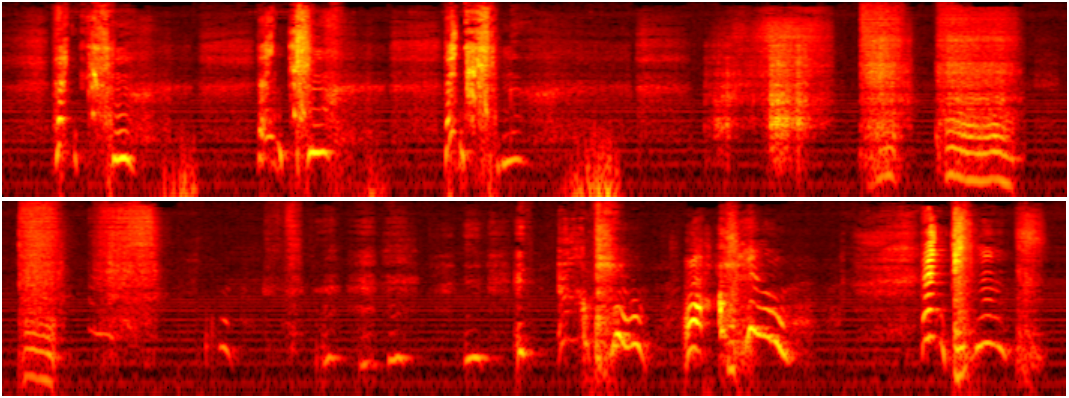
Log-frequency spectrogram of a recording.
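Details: Adult with a congested head cold: a run of repeated sneezes, each preceded by a sharp in-breath, with nasal stuffiness.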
